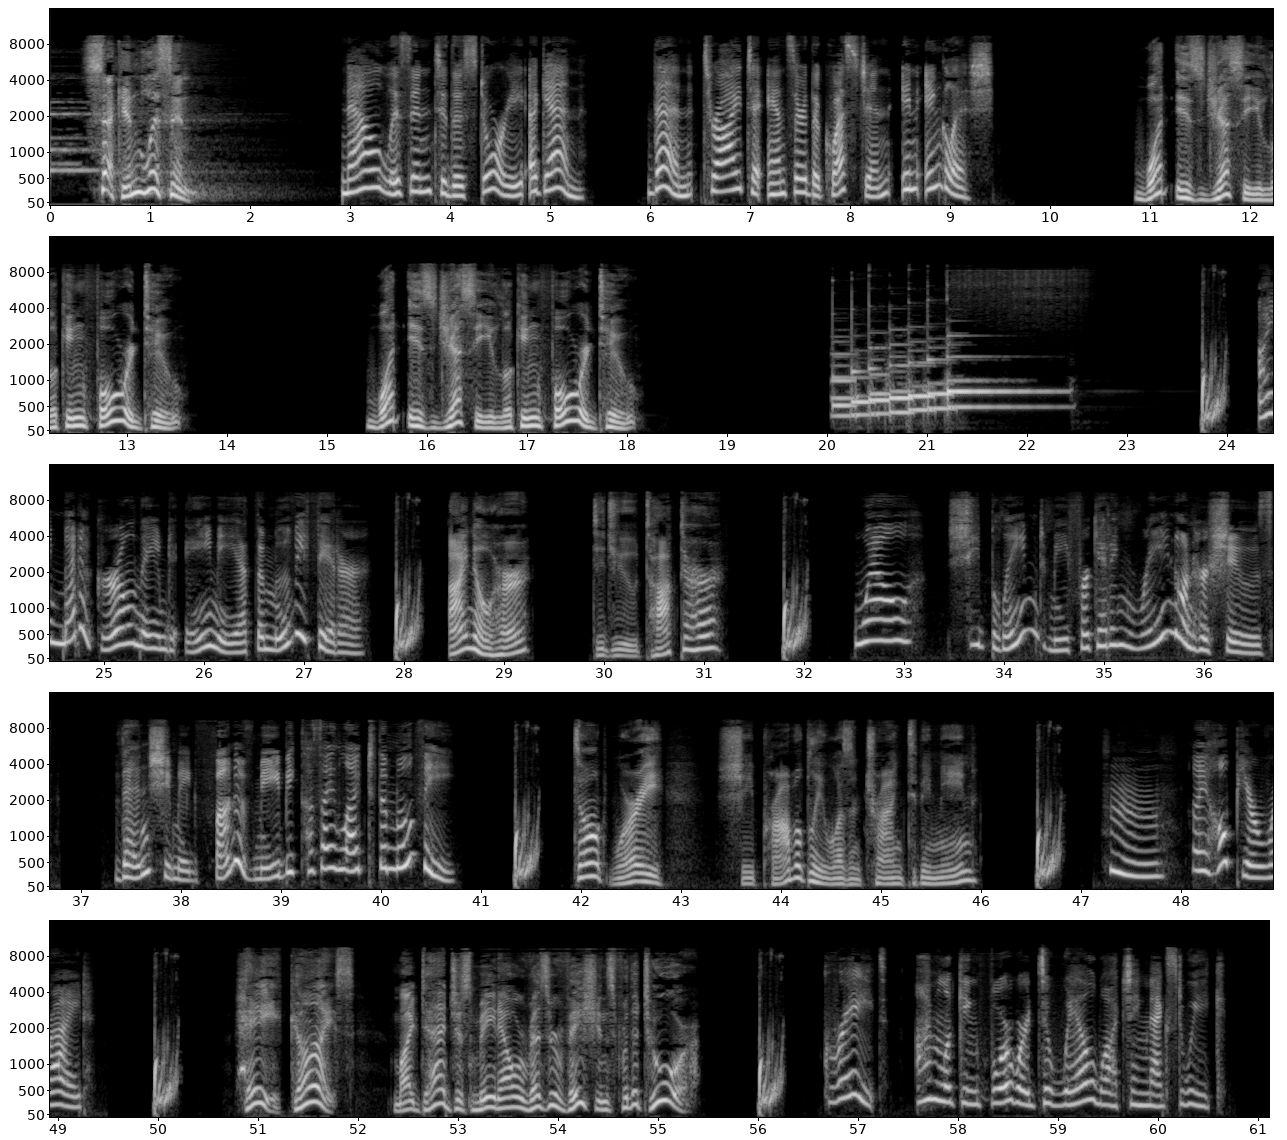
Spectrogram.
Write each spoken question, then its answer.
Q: What is Jesse looking forward to?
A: The answer is whale watching.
